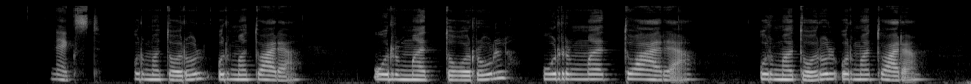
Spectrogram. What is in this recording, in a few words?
"Next", romanian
